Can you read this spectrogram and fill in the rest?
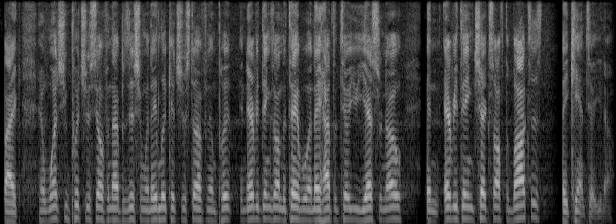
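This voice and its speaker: A man's voice: on the high side, steady tone, quick pace, a little mellow, no echo. A man in his twenties, an assistant football coach, speaking earnestly and in a motivational way in a podcast interview. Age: 20s.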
